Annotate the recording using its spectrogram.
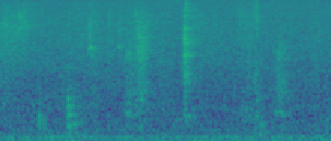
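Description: Faint, irregular small clicks and ticks, several a second, over a steady low hum.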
